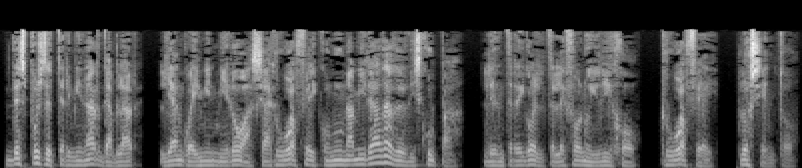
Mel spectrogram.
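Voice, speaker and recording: Husky low-voiced male audiobook narrator. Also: a little fast, hardly any pauses, mellow, no echo, studio quality. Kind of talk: scripted novel narration.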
